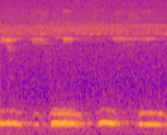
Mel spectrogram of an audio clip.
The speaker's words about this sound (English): This large bird's quiet nocturnal habits make it go unnoticed. In the northeastern U.S., it's unusual to hear great horned owls, except in the dead of winter when they breed and rear young.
